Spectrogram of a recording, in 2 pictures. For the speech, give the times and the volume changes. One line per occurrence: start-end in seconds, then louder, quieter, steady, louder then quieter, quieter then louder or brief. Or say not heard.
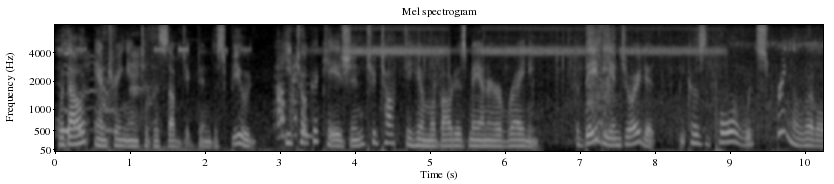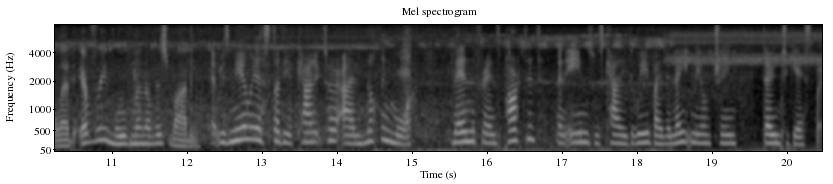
0.0-20.4 steady.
